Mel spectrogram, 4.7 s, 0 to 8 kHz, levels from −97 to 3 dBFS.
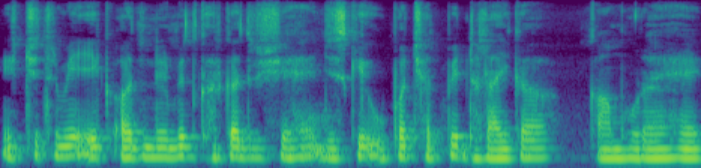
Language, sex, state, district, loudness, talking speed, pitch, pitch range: Hindi, male, Jharkhand, Ranchi, -20 LUFS, 245 wpm, 130 Hz, 120-135 Hz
